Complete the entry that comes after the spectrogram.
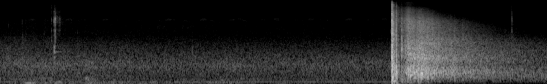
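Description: A single .44 Magnum revolver shot cracks out loud and sharp near the end, followed by a brief decaying echo, after a few seconds of quiet outdoor ambience.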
